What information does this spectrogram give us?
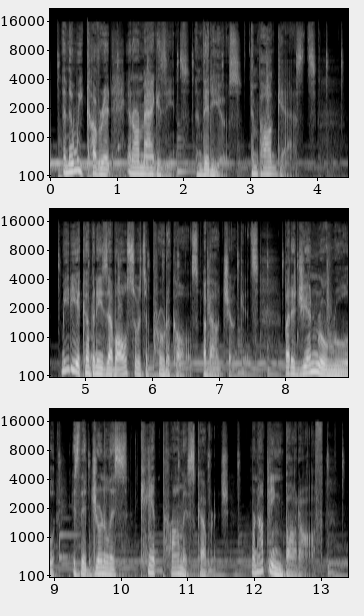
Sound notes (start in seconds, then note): none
